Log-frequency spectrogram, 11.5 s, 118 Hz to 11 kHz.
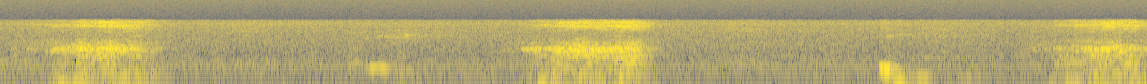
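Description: Low rattling snores about 12 a minute, each lasting a second or so, with brief soft snorts in the pauses.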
